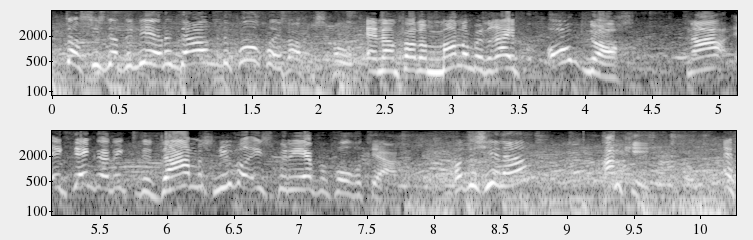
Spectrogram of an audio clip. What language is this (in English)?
Dutch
